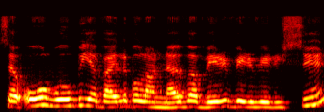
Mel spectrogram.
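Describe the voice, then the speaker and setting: A woman with a South African accent and fairly even intonation. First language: Afrikaans. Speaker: team leader at a marketing company. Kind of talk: online business Q&A call. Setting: video call.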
